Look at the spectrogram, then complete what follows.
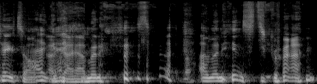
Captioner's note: laughs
